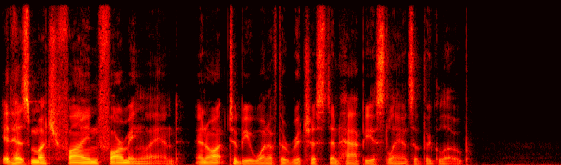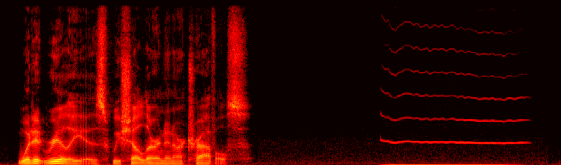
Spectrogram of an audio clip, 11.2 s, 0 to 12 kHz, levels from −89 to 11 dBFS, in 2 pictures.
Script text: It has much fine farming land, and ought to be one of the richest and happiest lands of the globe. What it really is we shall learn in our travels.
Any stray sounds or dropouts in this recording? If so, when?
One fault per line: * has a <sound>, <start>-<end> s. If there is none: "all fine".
* has a squeak, 9.4-11.0 s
